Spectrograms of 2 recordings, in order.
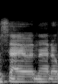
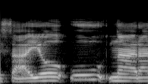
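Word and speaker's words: さようなら: तो सायोनारा कैसे प्रोनाउंस करते हैं, सायो उ नारा नहीं बोलते, तो सायो नारा बोलते हैं। तो स्लाइटली वो उ सुनाई देता है, पर उसके लिए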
